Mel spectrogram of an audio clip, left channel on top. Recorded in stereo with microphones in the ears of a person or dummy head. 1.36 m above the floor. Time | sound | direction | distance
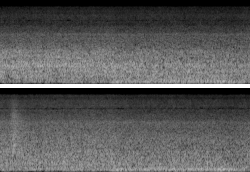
1.1 | a child speaking | 40° left (ahead or behind) | 6.5 m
